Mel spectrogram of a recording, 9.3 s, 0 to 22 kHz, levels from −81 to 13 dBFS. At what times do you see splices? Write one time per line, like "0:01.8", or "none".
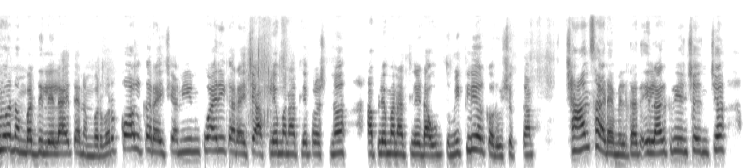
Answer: none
